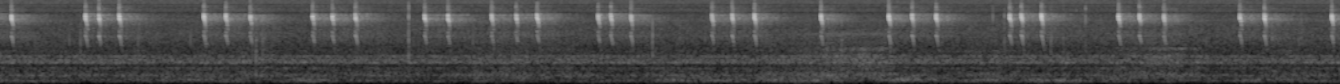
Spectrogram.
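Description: Eurasian wren giving hard, dry ticking notes in quick clusters of two or three, roughly once a second, over a low steady background rumble.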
